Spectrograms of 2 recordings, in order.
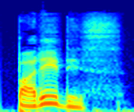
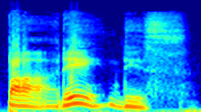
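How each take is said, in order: First: Said in the usual way. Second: Paredes split as pa-RE-des; syllable by syllable. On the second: Shown as a demonstration. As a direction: say Paredes in parts, stressing RE. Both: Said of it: "stress is on the second to last syllable".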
